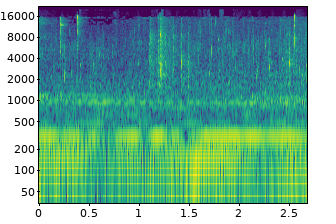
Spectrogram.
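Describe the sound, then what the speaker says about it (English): Minecraft water source placed on a sign: a faint, steady watery trickle with soft squishy drips running continuously beneath a low background hum. "I can put a water source, I think, right on top of the sign like this"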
